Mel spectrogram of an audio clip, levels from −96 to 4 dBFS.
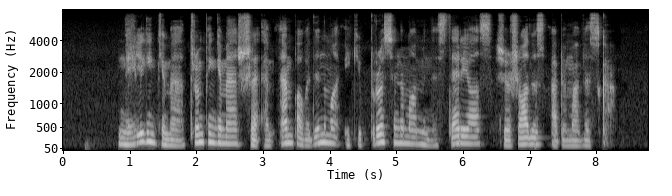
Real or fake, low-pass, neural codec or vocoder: real; 7.2 kHz; none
